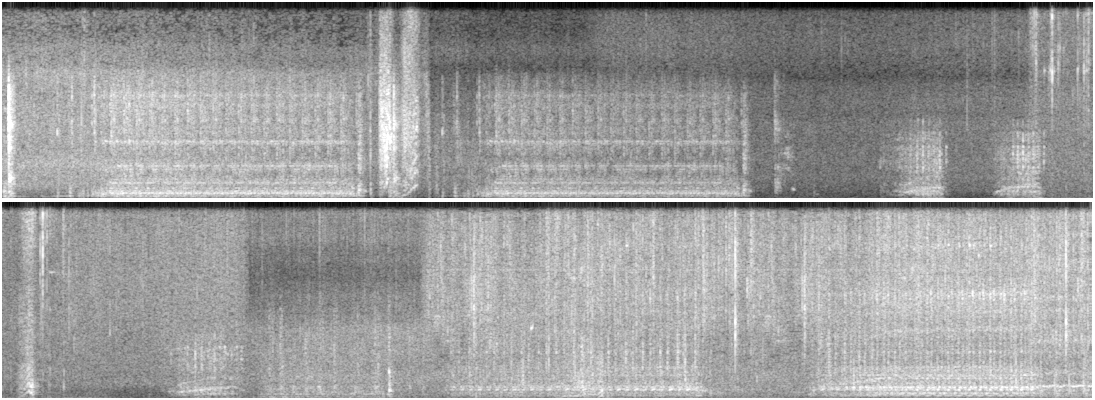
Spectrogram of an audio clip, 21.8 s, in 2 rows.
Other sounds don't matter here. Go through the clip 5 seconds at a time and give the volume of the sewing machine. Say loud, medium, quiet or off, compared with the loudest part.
loud, medium, medium, medium, loud.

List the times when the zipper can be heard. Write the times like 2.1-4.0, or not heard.
3.6-4.2, 10.2-12.0, 15.5-17.1.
